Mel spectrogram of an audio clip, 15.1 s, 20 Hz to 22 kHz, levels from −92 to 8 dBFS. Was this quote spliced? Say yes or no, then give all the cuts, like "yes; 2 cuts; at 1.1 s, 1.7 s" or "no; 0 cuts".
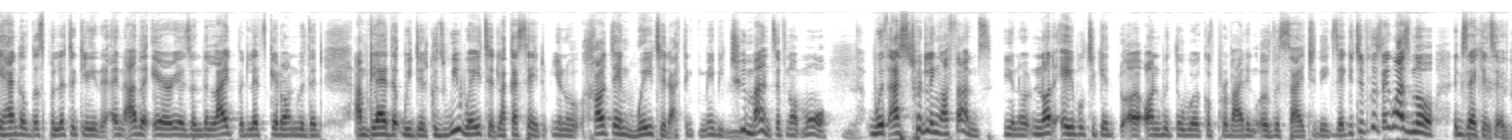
no; 0 cuts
